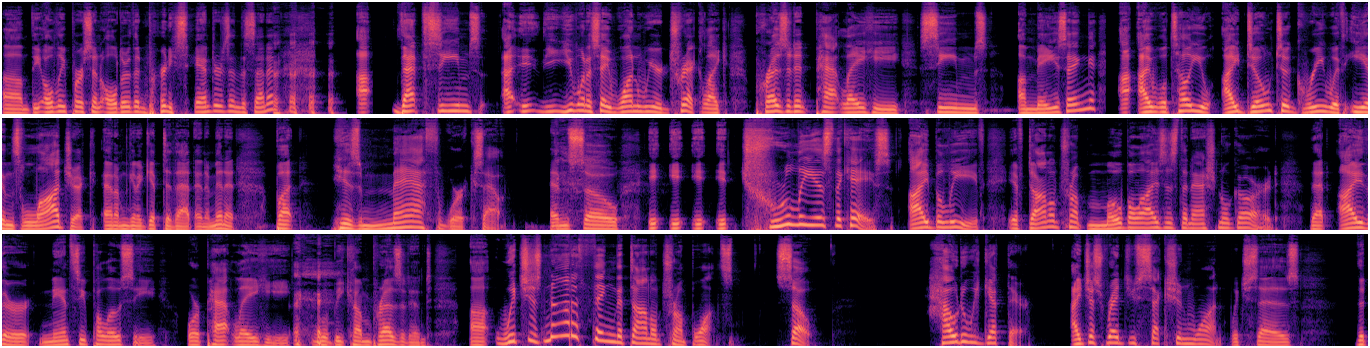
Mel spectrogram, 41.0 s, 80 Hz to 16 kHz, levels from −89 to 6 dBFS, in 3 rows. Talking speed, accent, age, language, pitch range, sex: 160 wpm, American, 40-59, English, 120-170 Hz, male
